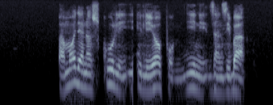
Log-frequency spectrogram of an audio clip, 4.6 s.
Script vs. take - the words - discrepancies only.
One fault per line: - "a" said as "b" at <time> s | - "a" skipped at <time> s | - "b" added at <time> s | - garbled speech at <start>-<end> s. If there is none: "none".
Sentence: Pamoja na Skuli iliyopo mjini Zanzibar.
none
